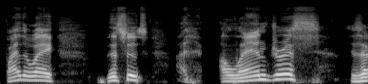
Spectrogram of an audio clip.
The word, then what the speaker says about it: Elandas: She put an R in it somehow, but there's no R in it. It's just Elandas.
